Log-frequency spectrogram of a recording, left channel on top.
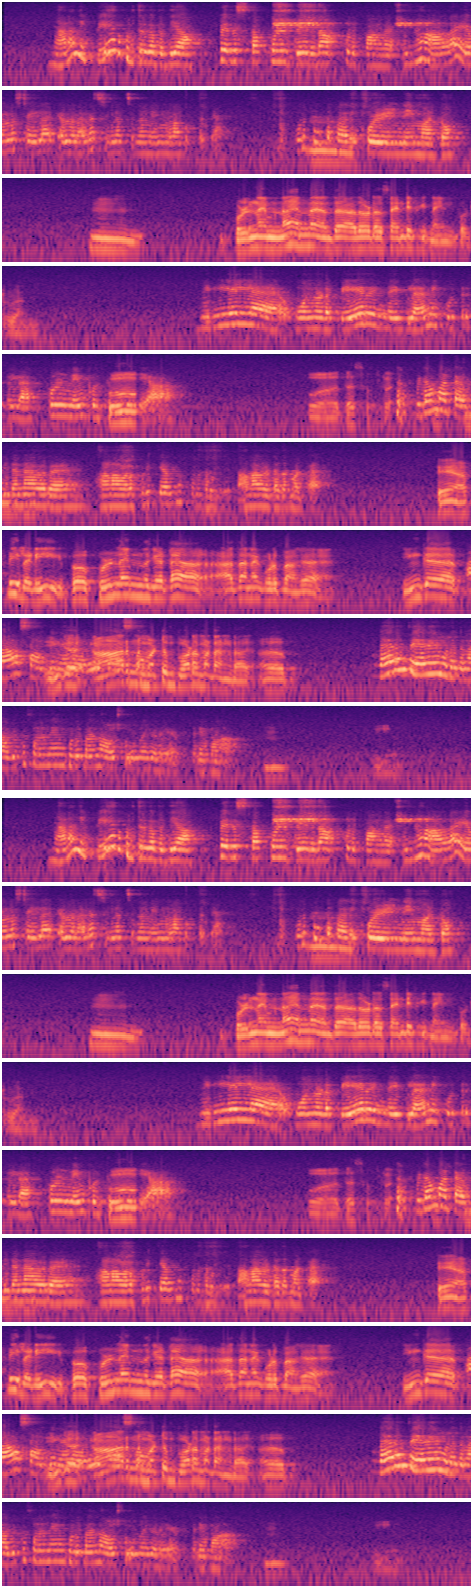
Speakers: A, on the right (about 60°); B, on the left (about 70°).
A: நானா நீ பேர் குடுத்துருக்க பத்தியா பெருசா ஃபுல் பேர் தா கொடுபாங்க ன்னா அதலா எவ்ளோ ஸ்டைலா எவ்ளோ சின்ன சின் நேம்லா குடுத்துருக்கே குடுத்திருக்க
B: ம்
A: பாரு கொள் நே மாட்டோ
B: ம் ஃபுல் நேம்னா என்ன அத அதோட சயின்டிஃபிக் நேம் போட்டுருவ
A: இல்ல இல்ல உன்னோட பேர இந்த இதுல நீ குடுத்துருக்குல ஃபுல் நேம் குடுத்துருக்க
B: ஓ
A: பத்தியா
B: அதான் சொல்றேன்
A: விட மாட்டே அப்டிதானே
B: ம்.
A: அவற ஆனா அவர பிடிக்காதுன்னு சொல்றது ஆனா அவர விட மாட்டே
B: ஏ அப்டி இல்லடி இப்போ ஃபுல் நேம்னு கேட்டா அதானே குடுப்பாங்க இங்க
A: பாசோ அப்டிதான
B: இங்க
A: ஒரே
B: யாருன்னு
A: பாசோ
B: மட்டு போட மாட்டாங்கடா அத
A: வேற தேவையா குடுக்கலா அதுக்கு ஃபுல் நேம் குடுக்கலானு அவசியம்லா கெடையாது தெரியுங்ளா
B: ம் ஐயோ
